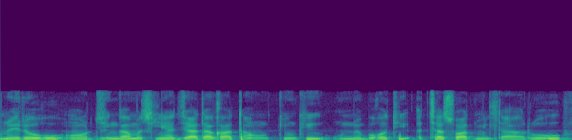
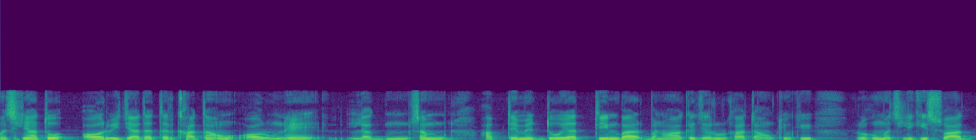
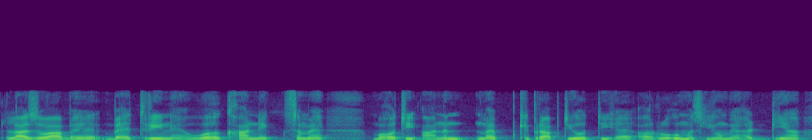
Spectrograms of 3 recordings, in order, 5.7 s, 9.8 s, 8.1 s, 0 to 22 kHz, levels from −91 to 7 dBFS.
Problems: background sounds at intervals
